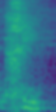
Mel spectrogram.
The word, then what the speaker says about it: prix: Je ne vais pas dire prix, c'est prix. On ne prononce pas le X à la fin.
